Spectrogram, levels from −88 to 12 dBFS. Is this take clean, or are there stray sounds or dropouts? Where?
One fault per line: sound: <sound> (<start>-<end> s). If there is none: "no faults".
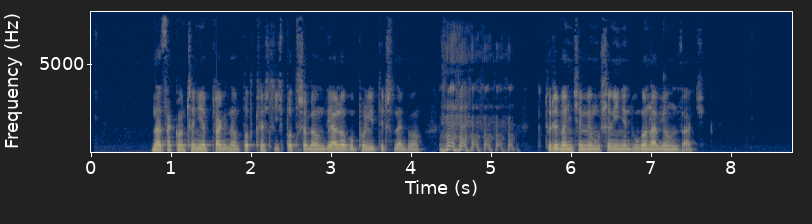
sound: laugh (4.3-5.4 s)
